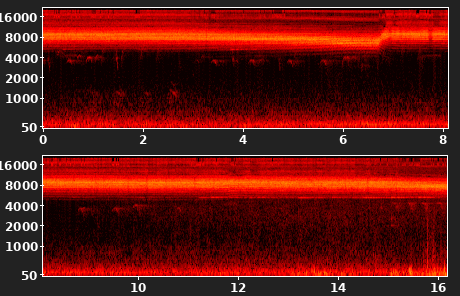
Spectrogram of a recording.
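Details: A continuous high-pitched cicada chorus in July from a vantage point above Fukuoka City, Japan; the droning tone shifts slightly higher partway through, while faint bird chirps and light wind noise sit underneath.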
